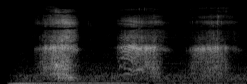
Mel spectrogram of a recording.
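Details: A vocal imitation of a baby's heartbeat: three short hissing, breathy bursts in quick succession, like repeated small sneezes.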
